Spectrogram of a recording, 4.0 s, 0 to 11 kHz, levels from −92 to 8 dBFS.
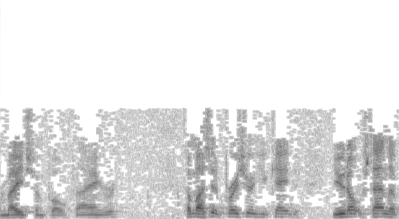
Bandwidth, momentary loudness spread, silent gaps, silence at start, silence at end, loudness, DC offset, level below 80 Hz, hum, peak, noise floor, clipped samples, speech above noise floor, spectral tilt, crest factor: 5.8 kHz; 20 LU; none; 0 s; 0 s; -35 LUFS; under 0.1%; -76 dBFS; none; -14 dBFS; -55 dBFS; under 0.1%; 20 dB; -2 dB/octave; 22 dB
